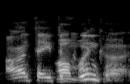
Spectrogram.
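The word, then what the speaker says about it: Antetokounmpo: People were still calling him Ante Labumbo or Ante Tupumpo. It's like, yo, it's Ante Tupumpo.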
